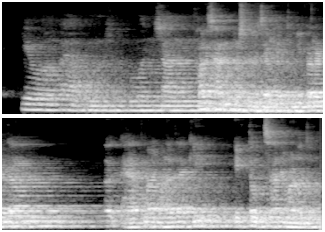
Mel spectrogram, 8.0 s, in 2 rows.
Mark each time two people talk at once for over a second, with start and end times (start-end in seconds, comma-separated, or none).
2.5-3.9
